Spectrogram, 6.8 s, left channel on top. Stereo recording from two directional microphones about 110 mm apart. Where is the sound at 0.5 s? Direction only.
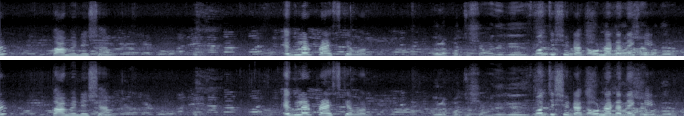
30° right (ahead or behind).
